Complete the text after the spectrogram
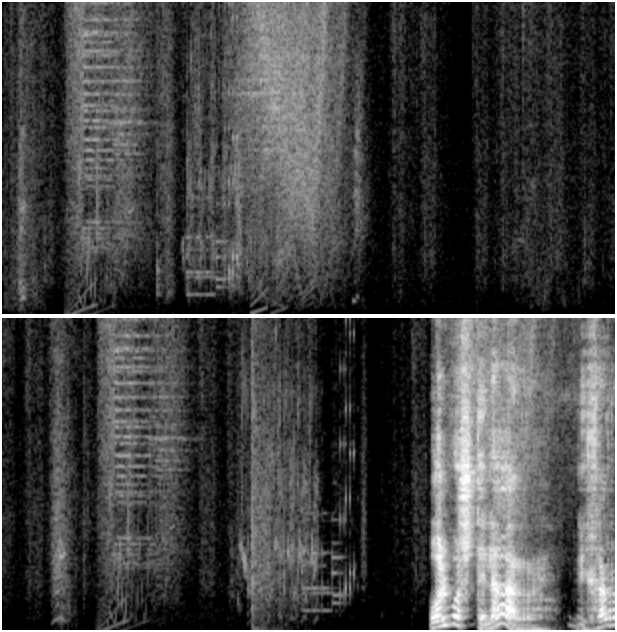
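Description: A small ball whooshes through the air as it is thrown.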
